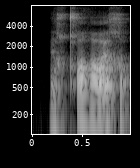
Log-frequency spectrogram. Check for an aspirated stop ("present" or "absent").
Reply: absent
